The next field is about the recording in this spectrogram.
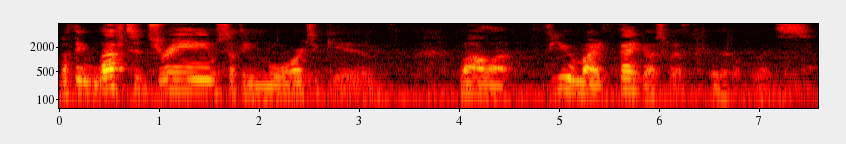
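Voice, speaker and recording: In audible room echo, a man speaks at a very slow pace with a fairly low pitch and dark, mellow tone. His pitch swings are very wide, and there are big swings in loudness. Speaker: poet. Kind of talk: poetry reading at open mic; casual talk between poems.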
